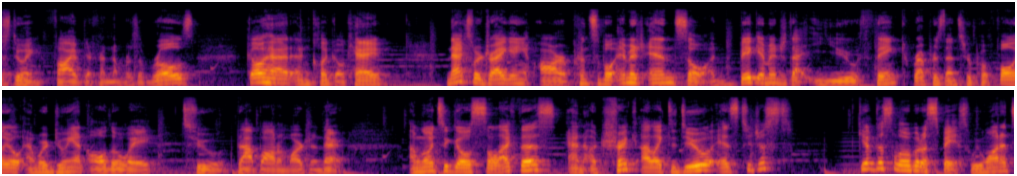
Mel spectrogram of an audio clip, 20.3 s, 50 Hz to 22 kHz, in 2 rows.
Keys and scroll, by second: 13.3 v.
